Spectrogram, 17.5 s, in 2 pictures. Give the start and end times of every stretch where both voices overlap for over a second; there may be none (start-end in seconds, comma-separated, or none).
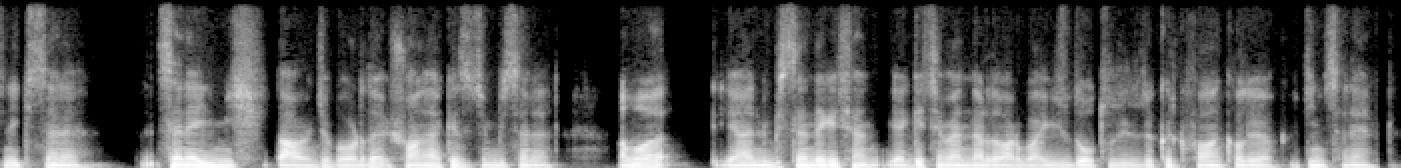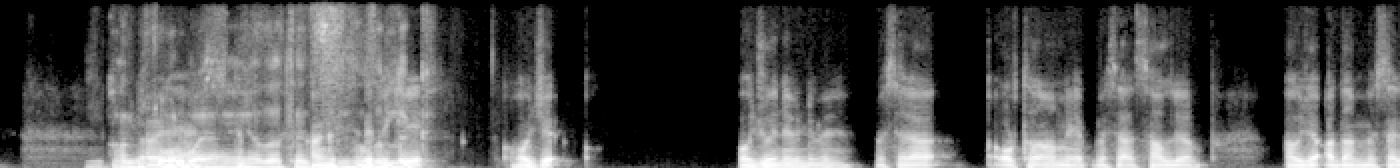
9.6-11.5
